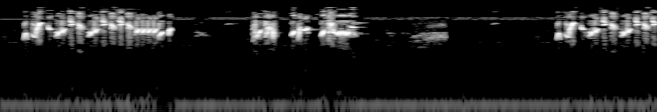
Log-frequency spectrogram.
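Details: European goldfinch song intended for teaching young birds: quick twittering phrases with a rattled run of repeated notes, short chirp groups after a pause, a faint low buzz, then another burst of lively twitter.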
